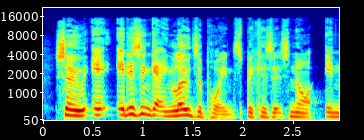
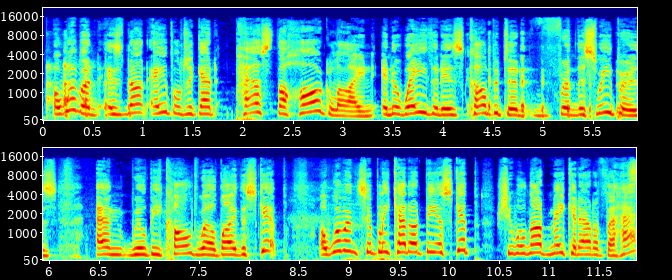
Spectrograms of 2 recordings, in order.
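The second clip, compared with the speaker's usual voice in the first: higher, puppet-like lecturing voice; Kermit-style Peterson; 6 semitones higher than usual. Pretend. Mocking Peterson's lecture in a Kermit voice. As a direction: pronounce it like a self-serious frog. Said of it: "Kermit the Frog more polite".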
